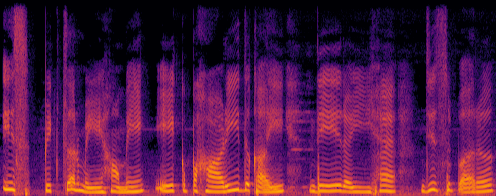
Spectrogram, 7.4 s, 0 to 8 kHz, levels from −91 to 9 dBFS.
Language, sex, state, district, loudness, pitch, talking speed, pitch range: Hindi, male, Punjab, Fazilka, -16 LUFS, 215 Hz, 95 wpm, 190-230 Hz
